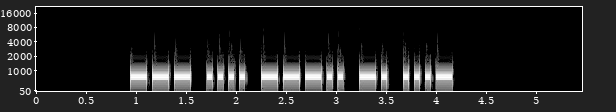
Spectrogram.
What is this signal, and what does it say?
Morse code, heard as a keyed tone, about 22 wpm, 700 Hz. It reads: OH8NV
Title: DXCC-100 Call Signs - 5 Characters - Repeated 3x - 22wpm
